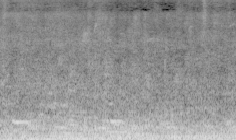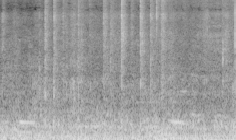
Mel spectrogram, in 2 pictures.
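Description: Pigeons kept by a bird breeder coo repeatedly in soft, low, rhythmic calls close by, over a steady background rumble with faint voices.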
